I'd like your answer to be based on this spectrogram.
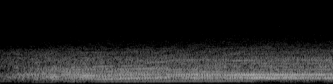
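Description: Engine of a Toyota Crown revving in sport drive mode, a steady, rising drone that builds and holds, heard from inside the car with no talking.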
